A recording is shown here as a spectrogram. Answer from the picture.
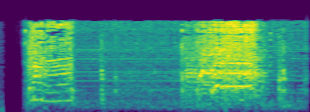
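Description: A radio call-in caller's telephone line: one word at the start, then hissing line noise with faint garbled traces of voice. The noise swells louder near the end, as if the connection is breaking up.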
